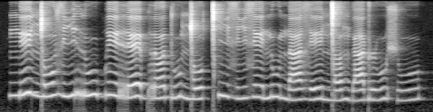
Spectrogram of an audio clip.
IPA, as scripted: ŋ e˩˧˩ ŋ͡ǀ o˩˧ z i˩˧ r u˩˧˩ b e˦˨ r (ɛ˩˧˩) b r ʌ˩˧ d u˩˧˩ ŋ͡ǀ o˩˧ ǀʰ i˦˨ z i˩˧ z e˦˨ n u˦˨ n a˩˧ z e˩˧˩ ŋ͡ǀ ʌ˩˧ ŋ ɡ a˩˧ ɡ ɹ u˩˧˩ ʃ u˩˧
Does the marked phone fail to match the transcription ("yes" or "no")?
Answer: no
